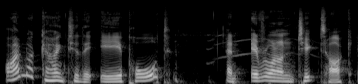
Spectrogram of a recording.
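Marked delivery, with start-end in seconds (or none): 0.1-1.7 slightly higher, imitated cartoon kid; little Bluey kid. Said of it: "one of the little Blueys".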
